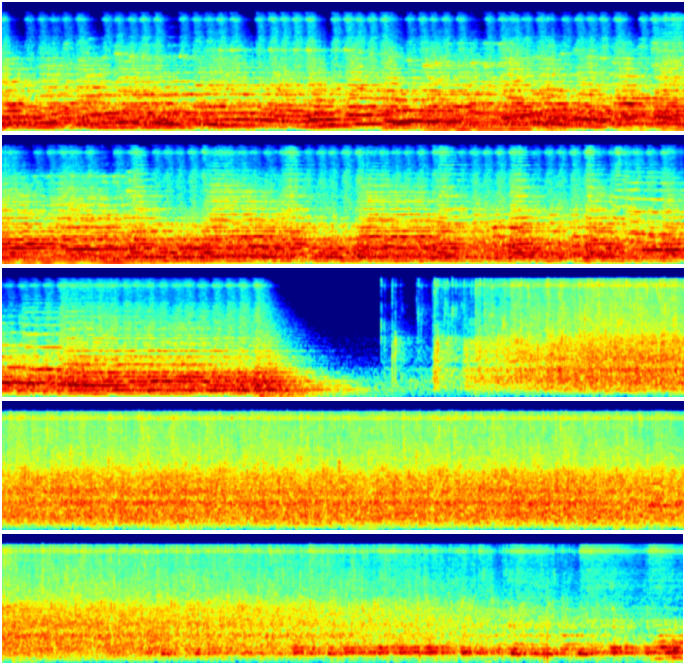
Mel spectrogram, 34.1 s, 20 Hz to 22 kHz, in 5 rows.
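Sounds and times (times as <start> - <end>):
audience applause: 17.4 - 33.4.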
